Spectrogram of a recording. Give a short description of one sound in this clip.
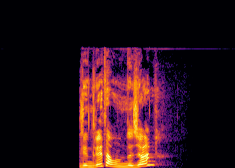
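A young woman speaks briefly and cheerfully into a microphone.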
